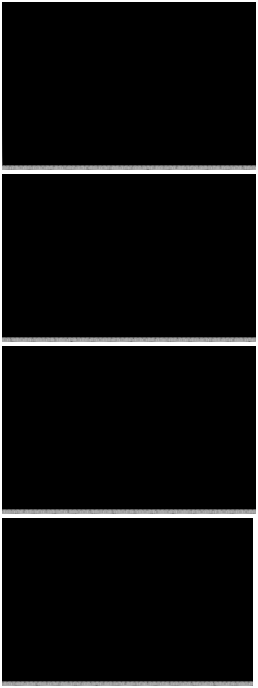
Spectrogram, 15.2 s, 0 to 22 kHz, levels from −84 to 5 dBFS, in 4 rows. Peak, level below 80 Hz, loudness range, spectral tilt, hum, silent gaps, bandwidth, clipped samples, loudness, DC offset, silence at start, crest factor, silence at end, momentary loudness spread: -14 dBFS; -70 dBFS; 0 LU; -20.5 dB/octave; none; none; 0.6 kHz; under 0.1%; -26 LUFS; under 0.1%; 0 s; 12 dB; 0 s; 1 LU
